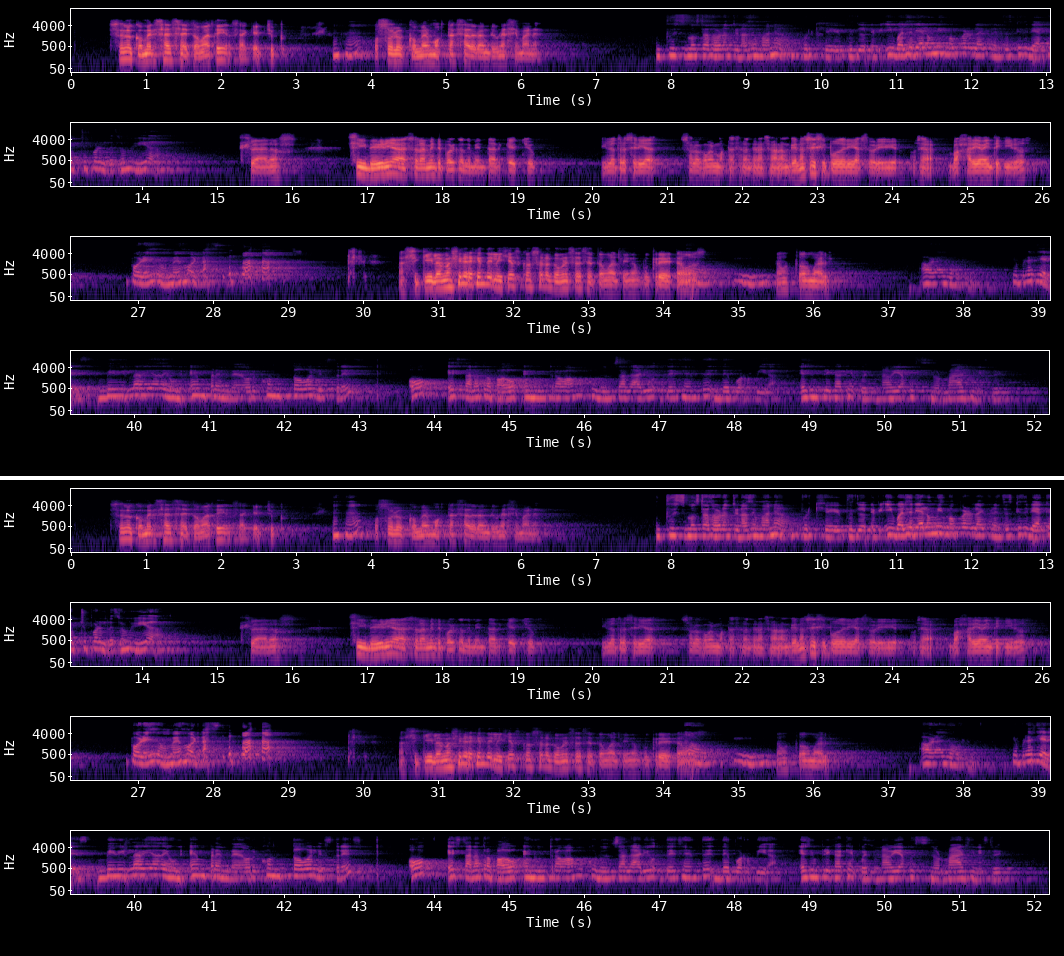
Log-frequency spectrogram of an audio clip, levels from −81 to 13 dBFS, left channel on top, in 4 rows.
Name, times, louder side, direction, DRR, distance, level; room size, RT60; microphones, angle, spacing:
voice 1, 0.5-2.8 3.3-3.4 4.1-6.3 15.3-16.0 16.8-19.3 20.1-20.9 21.2-25.8 29.8-30.0 30.5-34.5 35.5-36.3, left 6 dB, 50° left, 20 dB, 0.5 m, -23 dB
voice 2, 3.5-3.9 7.8-14.3 26.9-28.8 34.3-35.6 37.4-38.2 38.7-42.9 43.7-43.9 44.2-48.6 48.9-51.6, right 3 dB, 75° right, 10 dB, 1.3 m, -30 dB
20.5 x 20.0 x 7.9 m, 2.2 s
head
